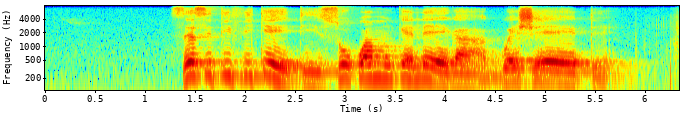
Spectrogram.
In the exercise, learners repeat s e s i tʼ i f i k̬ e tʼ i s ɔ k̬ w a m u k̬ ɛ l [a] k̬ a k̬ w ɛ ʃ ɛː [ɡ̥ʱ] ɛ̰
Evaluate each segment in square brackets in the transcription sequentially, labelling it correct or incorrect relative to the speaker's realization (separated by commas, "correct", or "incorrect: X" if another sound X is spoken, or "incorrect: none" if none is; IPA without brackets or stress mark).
incorrect: ɛ, incorrect: d̥ʱ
